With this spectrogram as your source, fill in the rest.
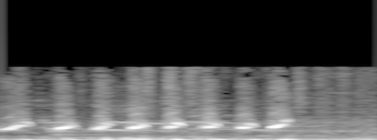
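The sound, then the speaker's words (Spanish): Someone whistles like a small bird: a quick, steady run of about eight bright chirping notes, each with a short upward flick, over a low rumbling background. “¿Cómo le va? pajarito.”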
